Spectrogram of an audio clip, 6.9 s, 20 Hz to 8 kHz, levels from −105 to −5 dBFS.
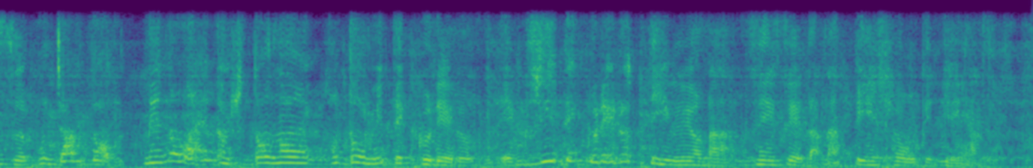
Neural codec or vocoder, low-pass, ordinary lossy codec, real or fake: codec, 16 kHz, 4.8 kbps, FACodec; 7.2 kHz; none; fake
